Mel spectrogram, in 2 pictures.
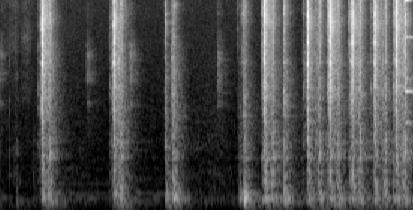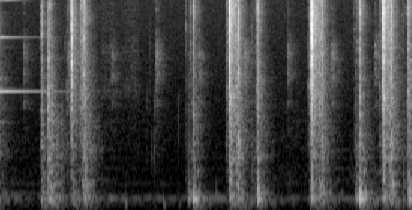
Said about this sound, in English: The interesting thing about this typewriter is that it doesn't really have a couple of quite important like buttons or keys. One key, for example, is the number one. It doesn't have it.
